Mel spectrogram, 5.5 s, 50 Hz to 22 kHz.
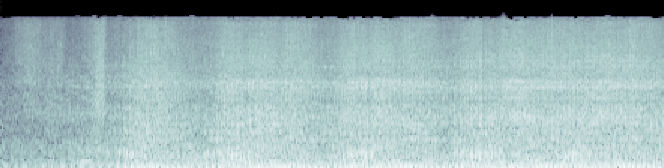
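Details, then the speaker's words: Honda Click 160 scooter revved on the stand: steady low drone with usual belt-drive whir and no rattle; normal CVT noise, the owner's intermittent rattle not heard here. "Yung ingay na to, normal lang naman sa CVT ng Click 160 na ganyan talaga maingay."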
